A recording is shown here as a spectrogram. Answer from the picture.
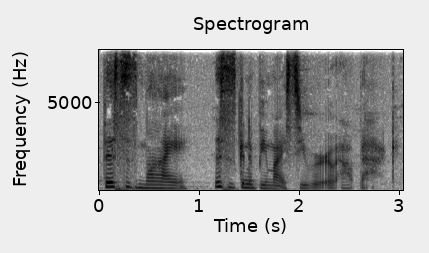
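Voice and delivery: soft thought sinking into a whisper; hushed awe. Retold or imitated. Daughter sees the car glowing in streetlight, hushed awe. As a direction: let it fade down to a private whisper.

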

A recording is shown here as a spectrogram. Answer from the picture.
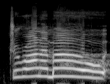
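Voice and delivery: loud, high, joyful shout; excited yell. Retold or imitated. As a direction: yell it as you rocket down the hill. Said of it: "he yells".

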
